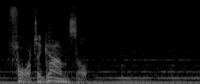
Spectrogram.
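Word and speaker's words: topgallant: sale pronounced topsail and four top gallant sale pronounced fortagansel on the main mast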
